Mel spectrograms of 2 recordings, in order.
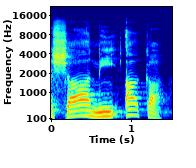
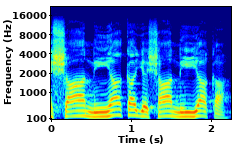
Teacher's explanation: حمزہ تسہیل کر جاتے ہیں، نرم کر جاتے ہیں، یا پھر اس کو یا سے بدل جاتے ہیں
